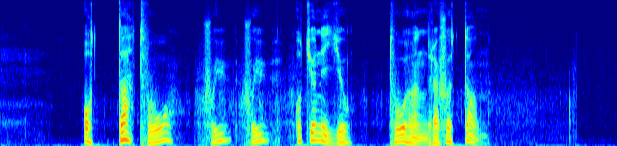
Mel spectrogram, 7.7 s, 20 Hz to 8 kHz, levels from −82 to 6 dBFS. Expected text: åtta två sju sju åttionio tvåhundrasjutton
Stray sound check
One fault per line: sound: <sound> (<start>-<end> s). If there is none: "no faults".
no faults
